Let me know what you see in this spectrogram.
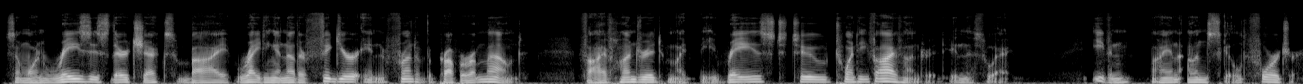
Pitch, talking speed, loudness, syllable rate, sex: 105 Hz, 145 wpm, -20 LUFS, 4.5 syllables/s, male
